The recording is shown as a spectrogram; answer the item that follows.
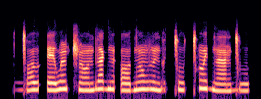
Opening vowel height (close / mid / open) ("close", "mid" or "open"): open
